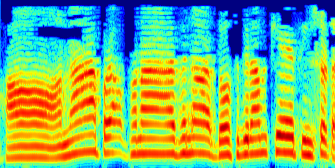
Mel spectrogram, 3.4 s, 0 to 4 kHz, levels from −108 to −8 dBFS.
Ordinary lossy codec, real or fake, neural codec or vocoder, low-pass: MP3, 16 kbps; fake; codec, 16 kHz, about 1 kbps, DyCAST, with the encoder's durations; 3.6 kHz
